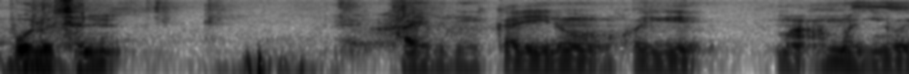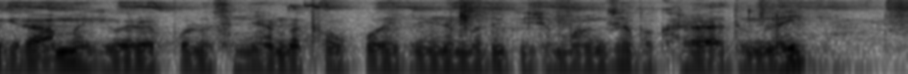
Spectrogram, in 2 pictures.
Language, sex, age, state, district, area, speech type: Manipuri, male, 60+, Manipur, Imphal East, rural, spontaneous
